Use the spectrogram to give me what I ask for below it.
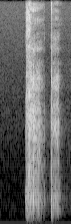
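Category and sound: human body sound, cough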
